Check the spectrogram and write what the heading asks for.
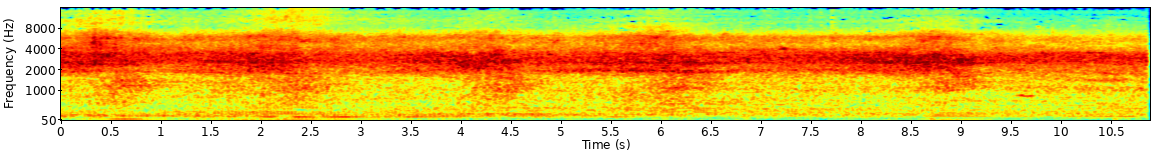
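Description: Street ambience: motor traffic passing along the road, with a low rumble that swells about half a second in and again near the end, under people talking.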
